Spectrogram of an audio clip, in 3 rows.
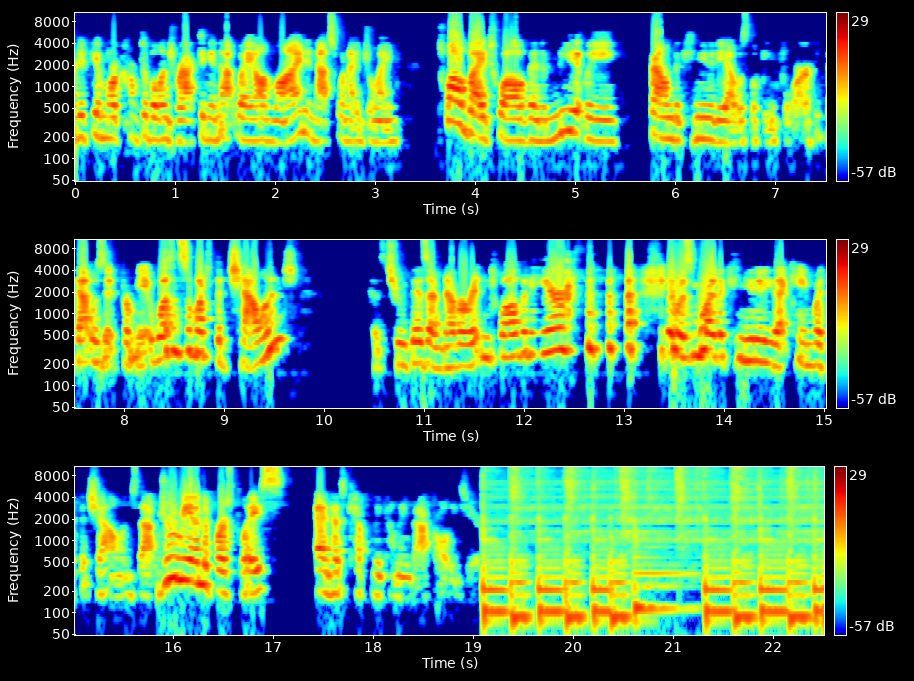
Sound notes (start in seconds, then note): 12.7 laughs; 19.1 bright music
